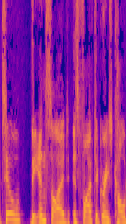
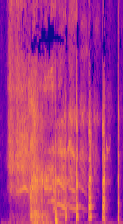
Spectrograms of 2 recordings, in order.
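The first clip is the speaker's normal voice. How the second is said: high laugh; 4 dB quieter than usual. Real, not acted. Laughs at own stoner bit.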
